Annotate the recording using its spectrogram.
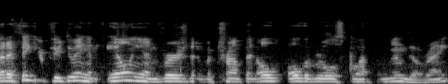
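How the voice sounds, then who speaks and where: A man's fairly high-pitched, somewhat breathy voice at a very fast pace, with ordinary pitch variation. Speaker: freelance illustrator hosting a live sketch hangout. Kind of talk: casual chat.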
